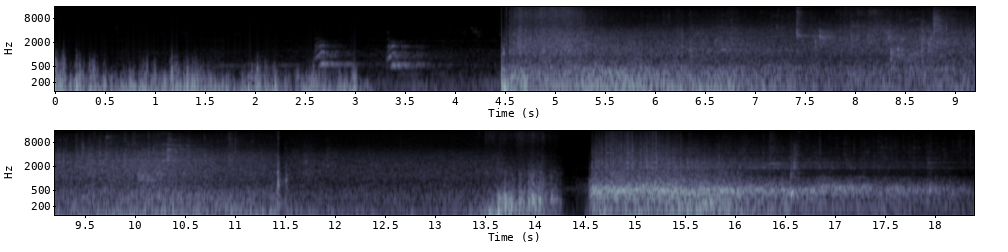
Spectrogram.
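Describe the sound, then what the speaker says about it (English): An old bridge in Dortmund collapses in a demolition explosion: after a few seconds of quieter background, a sudden loud blast gives way to a long, rumbling roar of falling debris. "The old bridge in Dortmund collapsed in a spectacular explosion."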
